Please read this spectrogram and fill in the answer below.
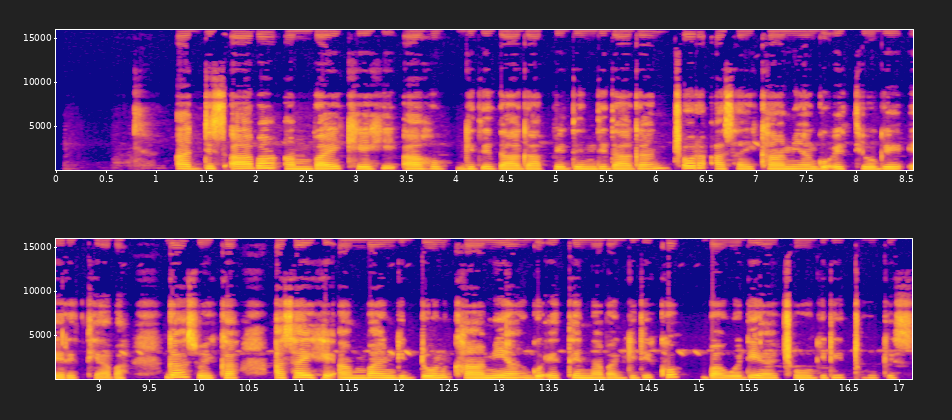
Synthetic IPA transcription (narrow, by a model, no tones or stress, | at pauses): ʔɐd̪ːɪsaːbɐʔɐmbɐjkʰe̞ːhɪʔaːɦɔɡɪd̪ɪd̪aːɡaːpːɛd̪ɛnd̪ɪd̪aːɡant͡ʃʼɔɾɐʔɐsɐjkʰaːmɪjaɡɔ̰ʔɛt̪ːɪjo̞ːɡe̞ːʔɛɾɛt̪ːɪja̰ːbɐ | ɡaːsɔjkːɐɐsɐjhɛʔɐmbanɡɪd̪ːoːnkʰaːmɪjaɡɔʔɛt̪ːɛnːɐbɐɡɪd̪ɪkʰːɔbɐwɔd̪ɪjat͡ʃʼo̞ːɡɪd̪ɪt̪ʼuːɡes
